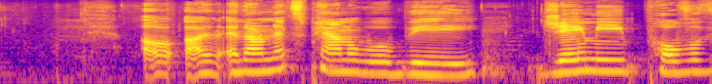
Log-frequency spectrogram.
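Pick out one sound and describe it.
A woman speaks into a microphone, slowly and clearly.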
